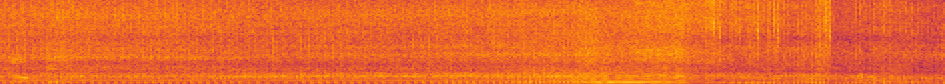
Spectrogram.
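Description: A motorbike engine revs and sputters close by.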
